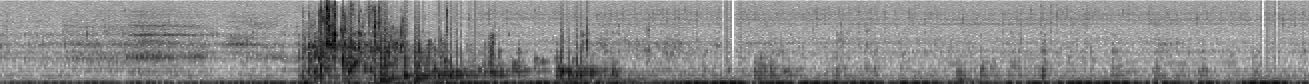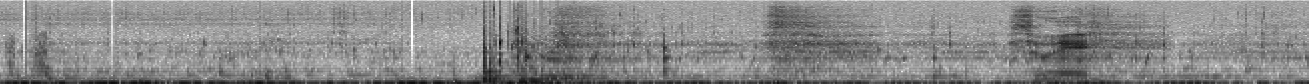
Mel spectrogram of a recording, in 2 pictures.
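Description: Snorkeling under water: a loud splash and breath about a second and a half in as the camera goes under, then a muffled underwater rumble with small clicks and gurgles of exhaled bubbles, and another loud splash near nine seconds as it breaks the surface.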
